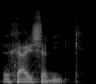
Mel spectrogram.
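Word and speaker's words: Reykjavík: In Norwegian, it's Reykjavik. But I have no idea what it's in Icelandic. But I'm guessing it's quite similar.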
